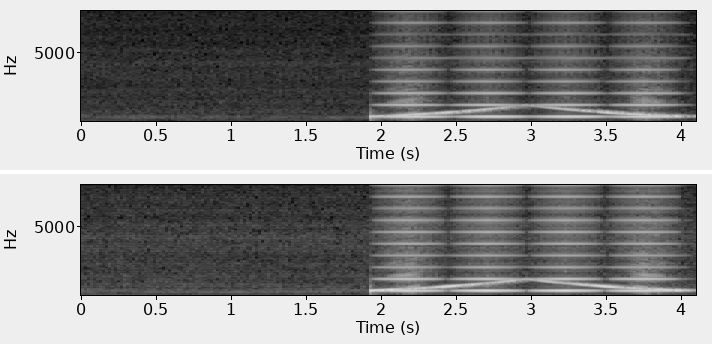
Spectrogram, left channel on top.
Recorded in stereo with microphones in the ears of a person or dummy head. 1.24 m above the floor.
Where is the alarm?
15° right (ahead or behind), 0.7 m.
